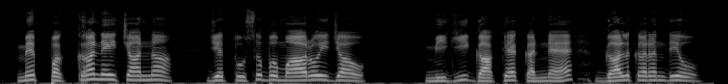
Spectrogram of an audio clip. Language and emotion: Dogri, fearful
